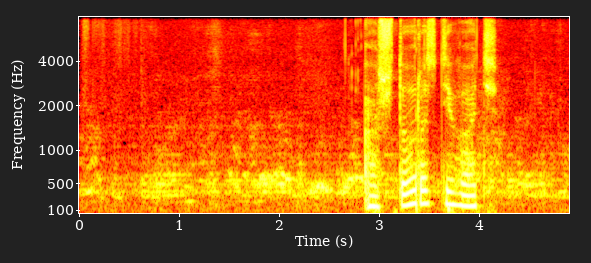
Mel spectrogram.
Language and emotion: Russian, neutral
